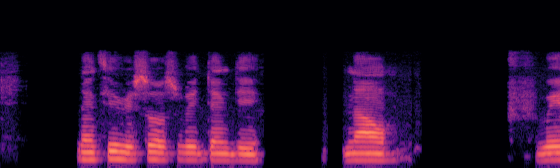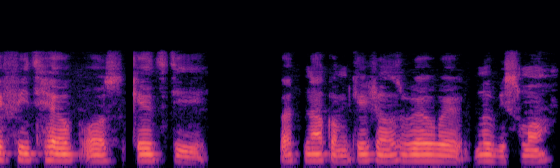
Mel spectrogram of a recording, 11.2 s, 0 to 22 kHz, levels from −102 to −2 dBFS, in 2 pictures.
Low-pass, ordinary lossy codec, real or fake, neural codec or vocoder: 7.2 kHz; Opus, 64 kbps; real; none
